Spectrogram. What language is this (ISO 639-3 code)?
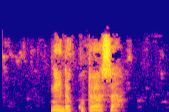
lug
